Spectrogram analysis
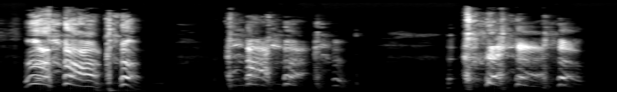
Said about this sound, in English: God, eating and coughing is dangerous.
